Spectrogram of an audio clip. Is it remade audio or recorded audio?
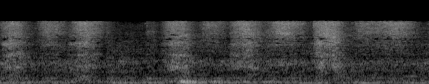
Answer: recorded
